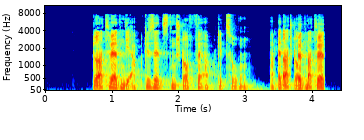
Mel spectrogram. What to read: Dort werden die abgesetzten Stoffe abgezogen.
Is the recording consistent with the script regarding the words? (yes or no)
no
